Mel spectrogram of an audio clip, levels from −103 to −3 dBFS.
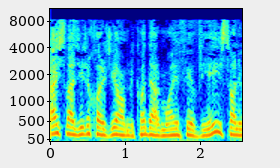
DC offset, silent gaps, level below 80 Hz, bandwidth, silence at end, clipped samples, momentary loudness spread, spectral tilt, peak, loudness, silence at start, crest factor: under 0.1%; none; -60 dBFS; 8.8 kHz; 0 s; under 0.1%; 2 LU; -6.5 dB/octave; -14 dBFS; -28 LUFS; 0 s; 12 dB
